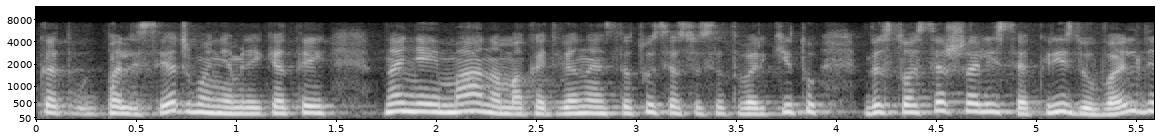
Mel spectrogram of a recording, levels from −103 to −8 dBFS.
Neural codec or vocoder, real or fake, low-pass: none; real; 7.2 kHz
